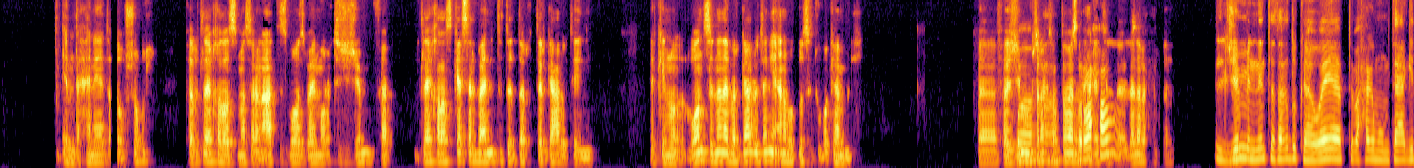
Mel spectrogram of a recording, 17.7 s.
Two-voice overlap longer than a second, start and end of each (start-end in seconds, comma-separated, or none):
12.7-14.0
